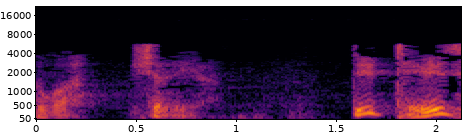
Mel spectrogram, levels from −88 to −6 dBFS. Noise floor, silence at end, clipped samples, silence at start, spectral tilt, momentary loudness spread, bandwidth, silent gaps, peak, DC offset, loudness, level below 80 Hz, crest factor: -63 dBFS; 0 s; under 0.1%; 0 s; -8.5 dB/octave; 17 LU; 14.5 kHz; none; -16 dBFS; under 0.1%; -35 LUFS; -62 dBFS; 18 dB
